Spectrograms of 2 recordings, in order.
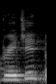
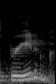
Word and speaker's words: Brigid: And in, uh, in Irish Celtic tradition, this holiday is dedicated to the goddess Breed, also called Brigid, but the correct pronunciation is Breed.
